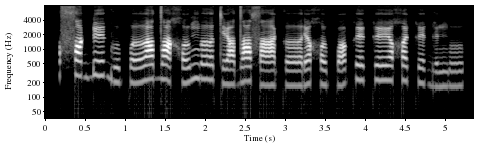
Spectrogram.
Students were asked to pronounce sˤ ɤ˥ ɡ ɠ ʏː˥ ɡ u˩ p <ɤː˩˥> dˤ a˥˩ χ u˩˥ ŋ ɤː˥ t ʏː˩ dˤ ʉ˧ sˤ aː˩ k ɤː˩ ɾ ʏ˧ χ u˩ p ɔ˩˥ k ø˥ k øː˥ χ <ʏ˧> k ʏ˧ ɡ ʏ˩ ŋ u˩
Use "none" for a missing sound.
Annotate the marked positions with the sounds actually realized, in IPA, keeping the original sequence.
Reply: ɤː˩˥, ʏ˥

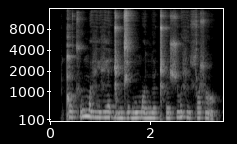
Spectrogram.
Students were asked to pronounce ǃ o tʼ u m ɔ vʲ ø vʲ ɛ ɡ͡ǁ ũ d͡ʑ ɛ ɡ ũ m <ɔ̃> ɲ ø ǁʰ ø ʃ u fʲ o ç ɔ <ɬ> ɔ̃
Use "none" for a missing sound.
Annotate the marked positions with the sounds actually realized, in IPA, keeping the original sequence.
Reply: ɔ, ɬ

